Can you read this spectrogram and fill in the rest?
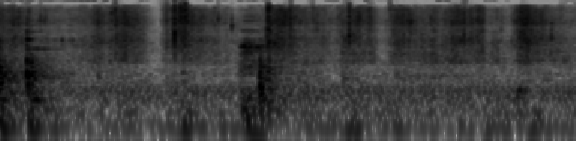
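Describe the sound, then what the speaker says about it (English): Shredded tri-color coleslaw mix being stirred with a utensil in a bowl for Top Ramen coleslaw, a steady scraping and rustling with occasional clinks against the bowl. "Let's stir it up."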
